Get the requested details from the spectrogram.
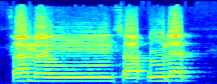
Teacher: فمن ثقلت، نون ساکن کے بعد سا حروف اخفا میں سے آیا ہوا ہے، اس لیے یہاں بھی قاعدہ اخفاء حقیقی کا ہوگا۔ فمن ثقلت، نون کی آواز کو ناک کے بانسے میں ایک الف کے برابر چھپا کر پڑھیں گے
